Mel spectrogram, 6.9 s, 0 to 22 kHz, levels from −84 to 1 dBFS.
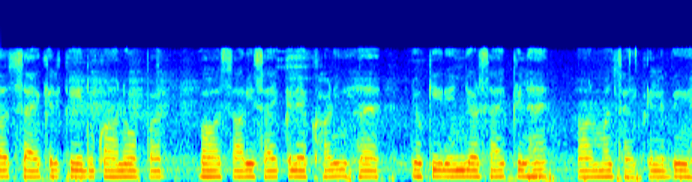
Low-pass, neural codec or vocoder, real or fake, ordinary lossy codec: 7.2 kHz; none; real; none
